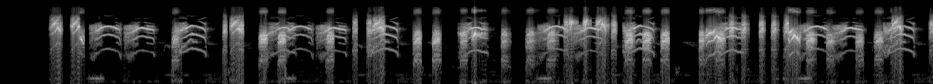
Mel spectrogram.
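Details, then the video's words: Sogok ontong (sunbird) lure recording combined with other birds' calls including bulbul chatter: after half a second of quiet, rapid high chirps and repeated arched notes pour out in close, noisy runs. "Suara Pikat Burung Sogok Ontong Ribut Kombinasi"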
